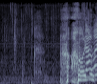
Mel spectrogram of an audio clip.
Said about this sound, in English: All I can hear is like chewing right now.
